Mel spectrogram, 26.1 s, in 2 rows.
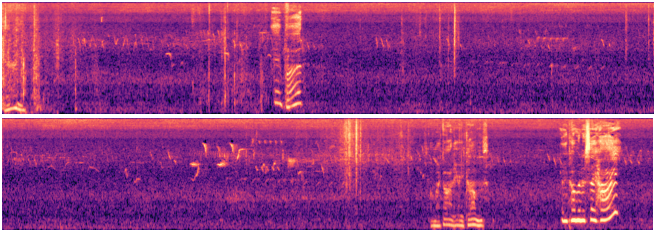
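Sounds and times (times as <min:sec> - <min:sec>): distant bird chirps: 0:00.0 - 0:06.6.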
